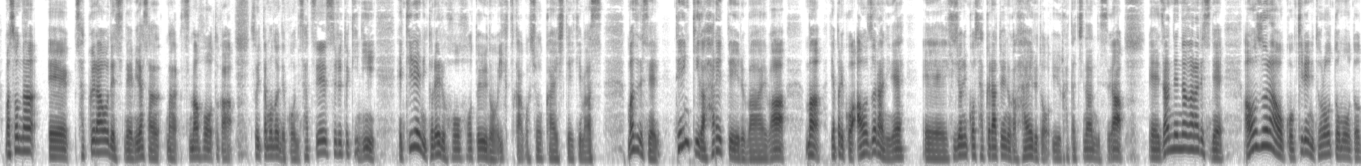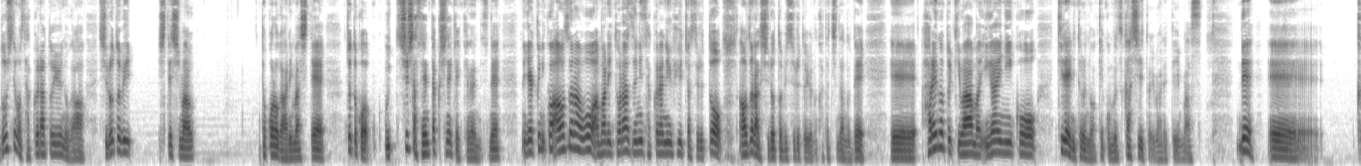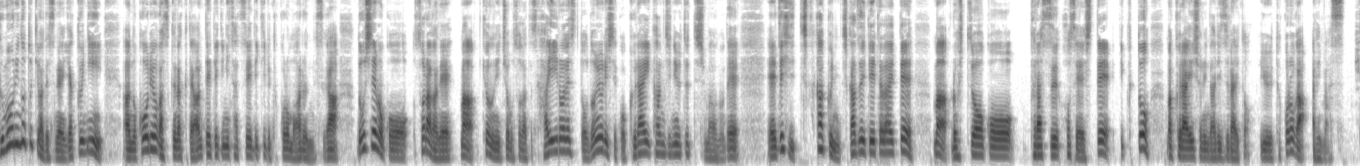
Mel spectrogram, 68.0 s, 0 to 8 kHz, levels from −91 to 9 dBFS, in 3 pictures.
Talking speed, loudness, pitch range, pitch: 370 characters per minute, -23 LUFS, 95-155 Hz, 115 Hz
